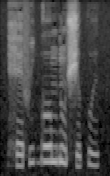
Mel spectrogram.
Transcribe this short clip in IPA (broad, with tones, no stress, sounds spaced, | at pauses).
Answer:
h ɛ˨ f i˦ ɡ͡b oː˦ m ɗ ũ˧ ʃ ə˨˦ kʷ ɨ˧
